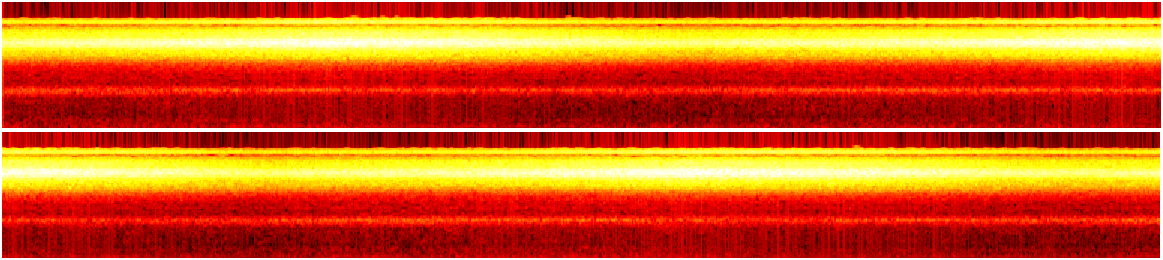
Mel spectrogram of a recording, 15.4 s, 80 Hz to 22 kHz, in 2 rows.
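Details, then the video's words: Many cicadas singing together in Rockville, Maryland, USA, summer of June 2021: a sustained high electric buzz rising and falling in three broad waves roughly five seconds apart, over a faint low hum. "Cicadas song || Cicada's chorus song"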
